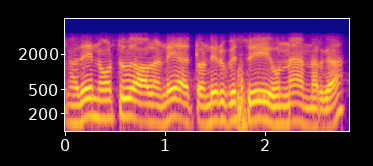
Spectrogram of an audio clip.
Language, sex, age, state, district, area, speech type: Telugu, male, 18-30, Telangana, Ranga Reddy, urban, conversation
